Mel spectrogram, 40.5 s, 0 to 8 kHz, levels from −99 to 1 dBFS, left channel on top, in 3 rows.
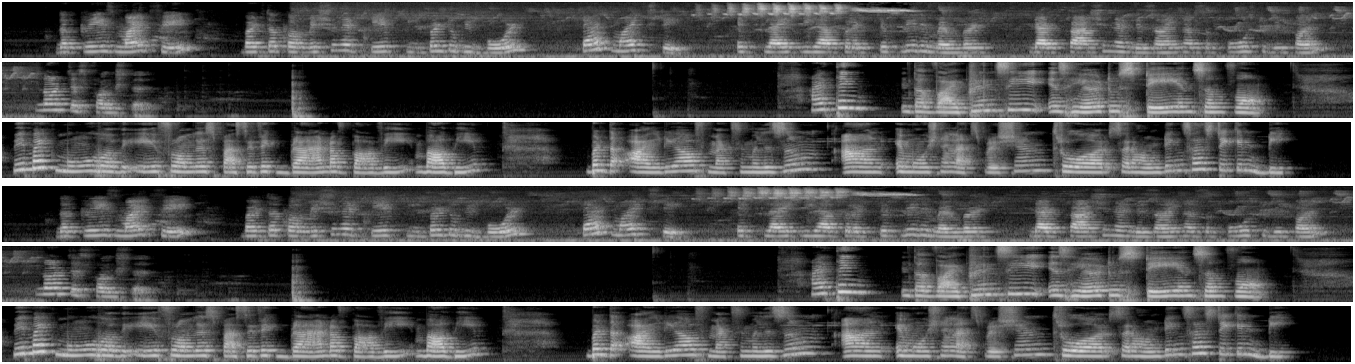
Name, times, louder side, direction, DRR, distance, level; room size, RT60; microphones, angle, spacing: voice 1, 0.5-1.8 2.4-5.2 5.8-6.8 7.3-9.8 10.3-11.9 12.2-13.2 13.8-15.0, left 2 dB, 55° left, -2 dB, 4.2 m, -30 dB
sound 1, 2.9-9.5 9.8-10.2 10.6-11.9 12.1-13.8, left 6 dB, 40° left, 3.6 m, -33 dB
voice 2, 21.6-22.1 22.5-26.1 26.7-26.8 27.1-32.5 32.9-39.8, left 1 dB, 20° left, 4 dB, 1.5 m, -28 dB
13.0 x 4.8 x 3.5 m, 0.29 s
head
